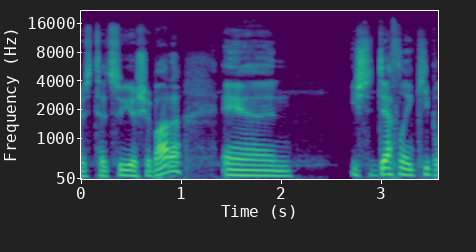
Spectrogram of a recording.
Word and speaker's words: Tetsuya Shibata: Tetsuya Shibata.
